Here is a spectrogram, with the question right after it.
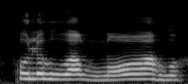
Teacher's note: अल्लाह के लाम से पहले ज़बर है, इस अल्लाह के लाम को हम मोटा पढ़ेंगे।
